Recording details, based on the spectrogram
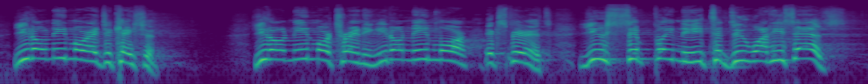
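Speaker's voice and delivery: rising fervor, very high, excited preaching voice. Speaking to listeners about doing what God calls them to do, excited, voice going up. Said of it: "My voice goes up when I get excited".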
